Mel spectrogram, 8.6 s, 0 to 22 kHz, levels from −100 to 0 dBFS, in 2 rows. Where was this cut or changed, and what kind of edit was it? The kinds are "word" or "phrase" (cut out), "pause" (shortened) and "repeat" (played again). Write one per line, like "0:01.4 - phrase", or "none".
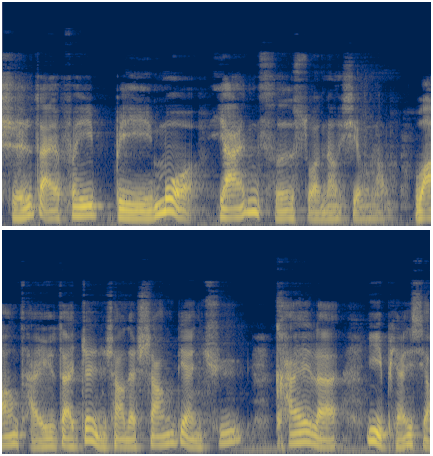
0:04.0 - pause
